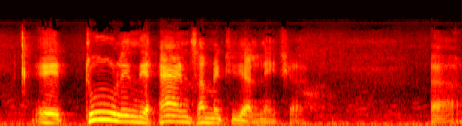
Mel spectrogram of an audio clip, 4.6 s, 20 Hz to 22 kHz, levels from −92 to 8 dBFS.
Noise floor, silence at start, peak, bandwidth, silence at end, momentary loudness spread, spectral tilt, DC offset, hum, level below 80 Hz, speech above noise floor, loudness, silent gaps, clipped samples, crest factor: -44 dBFS; 0 s; -4 dBFS; 11 kHz; 0 s; 20 LU; -4.5 dB/octave; under 0.1%; none; -52 dBFS; 21 dB; -22 LUFS; none; under 0.1%; 20 dB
